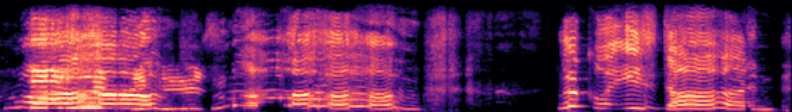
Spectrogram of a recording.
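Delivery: hammed-up sobbing shout for mum, slow at the end; fake-crying little boy; mock crying child. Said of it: "You were crying in the pool of your own fucking tears".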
